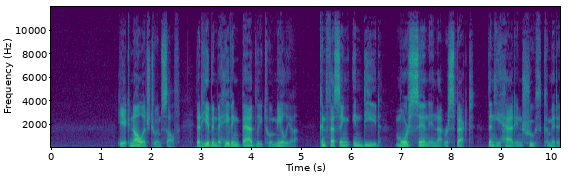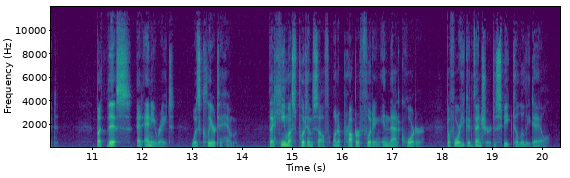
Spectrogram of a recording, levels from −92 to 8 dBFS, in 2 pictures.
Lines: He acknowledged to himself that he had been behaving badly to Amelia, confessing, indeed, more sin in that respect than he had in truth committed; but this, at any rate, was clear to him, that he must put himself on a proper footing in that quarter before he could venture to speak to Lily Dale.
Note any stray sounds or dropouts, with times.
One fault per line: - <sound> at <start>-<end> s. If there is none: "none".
none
